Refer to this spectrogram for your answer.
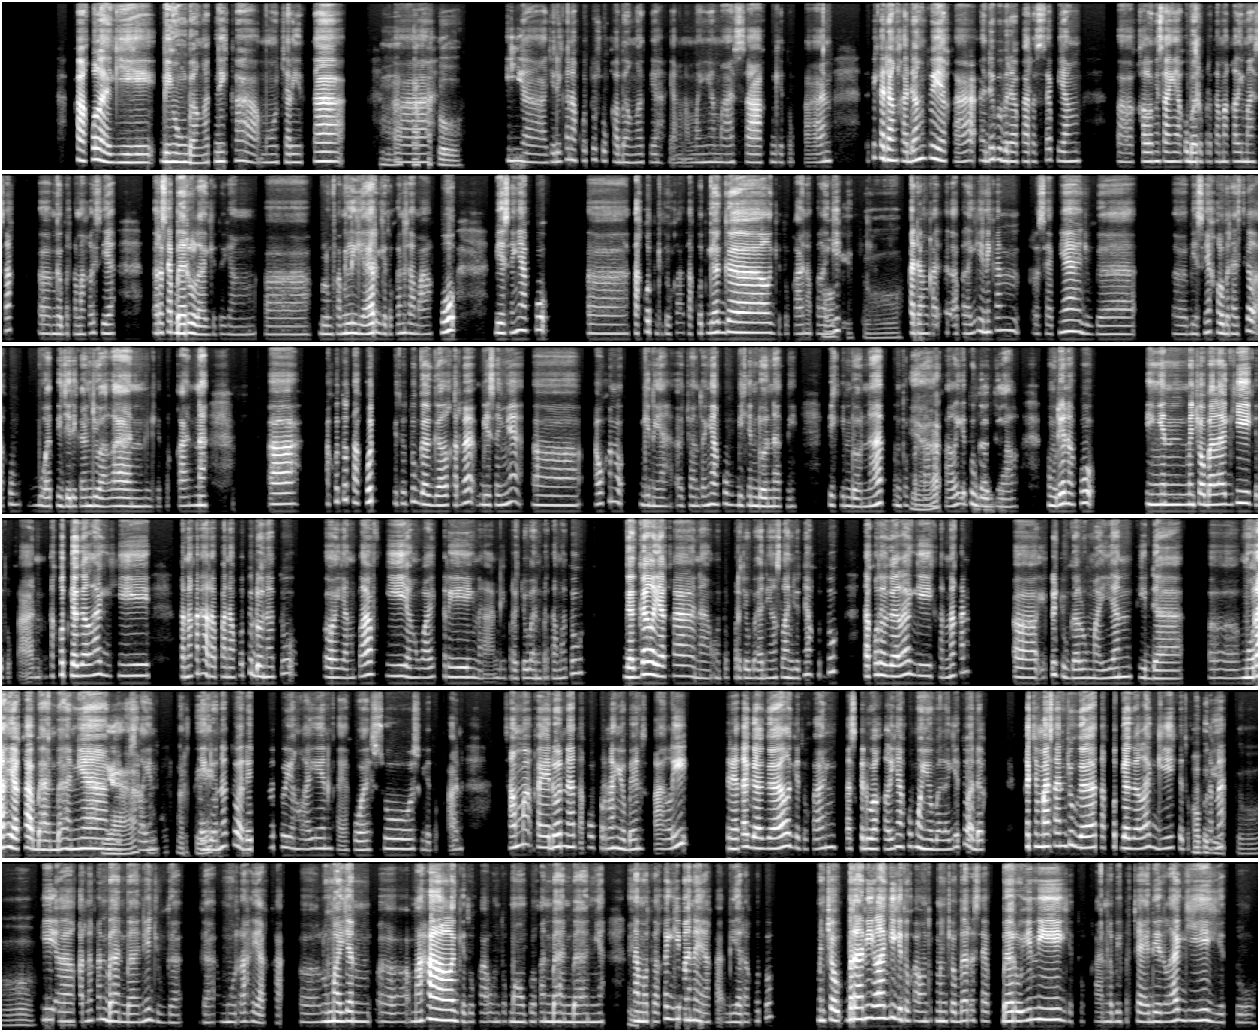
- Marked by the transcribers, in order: tapping; other background noise; in English: "fluffy"; in English: "white ring"
- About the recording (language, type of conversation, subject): Indonesian, advice, Bagaimana cara mengurangi kecemasan saat mencoba resep baru agar lebih percaya diri?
